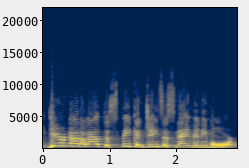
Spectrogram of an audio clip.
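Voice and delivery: lightly voiced stern officials; stern authorities. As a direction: rulers forbidding the apostles. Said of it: "the authorities came to Peter and says".

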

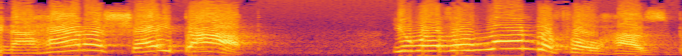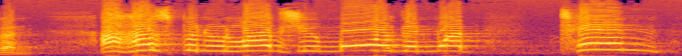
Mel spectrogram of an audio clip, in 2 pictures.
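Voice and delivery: loud, high-pitched pep-talk scolding; bracing rebuke. Acted. Preacher urging Hannah to shape up, bracing rebuke. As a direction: tell her firmly to pull herself together.

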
